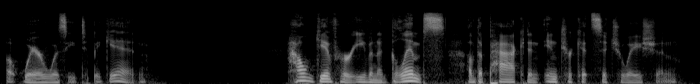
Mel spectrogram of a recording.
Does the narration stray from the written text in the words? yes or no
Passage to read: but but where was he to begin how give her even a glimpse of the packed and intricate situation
yes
